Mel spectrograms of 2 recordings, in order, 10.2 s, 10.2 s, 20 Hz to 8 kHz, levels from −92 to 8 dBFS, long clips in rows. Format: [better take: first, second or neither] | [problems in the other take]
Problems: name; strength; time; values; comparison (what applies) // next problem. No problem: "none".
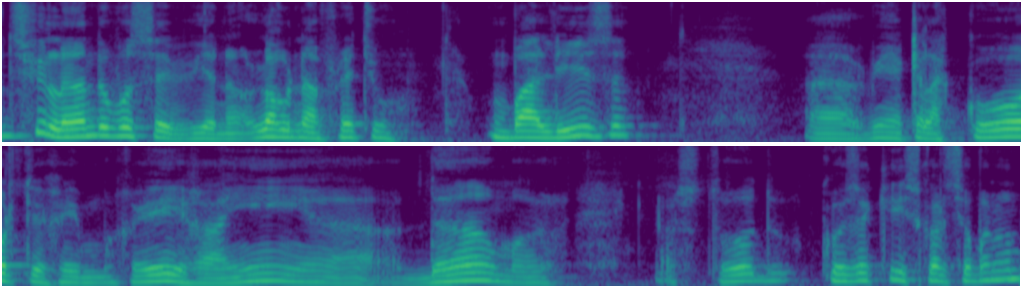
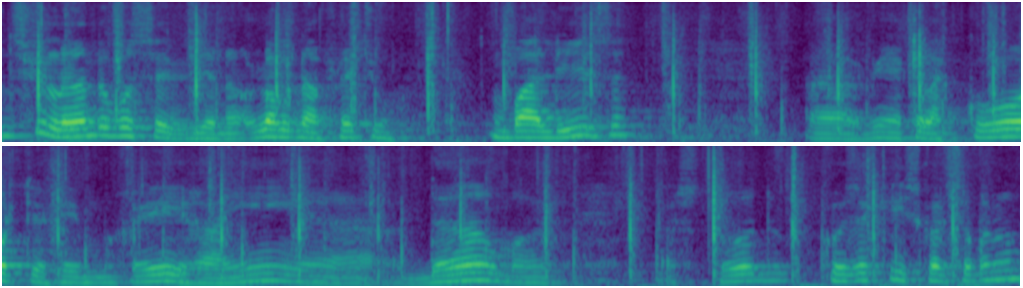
first | background sound (Run); 11 dB below the speech // room echo; dies away in 1.1 s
